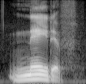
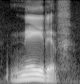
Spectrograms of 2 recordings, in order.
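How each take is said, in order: First: The middle T is a quick, light flap. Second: The middle T is a quick, light flap.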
